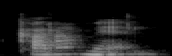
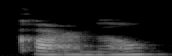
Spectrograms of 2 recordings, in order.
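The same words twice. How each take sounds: First: It is pronounced the Romanian way. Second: It is pronounced the English way. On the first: "just the pronunciation is different" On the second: "it's spelled the exact same way, just the pronunciation is different"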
